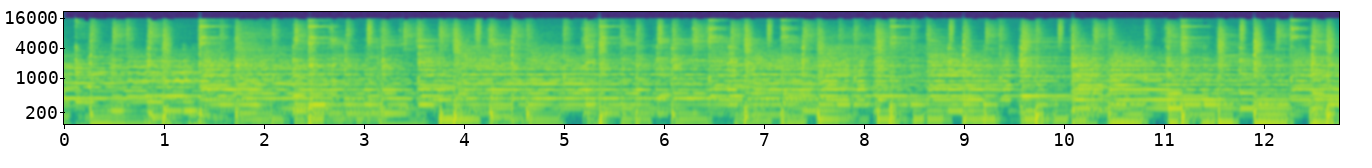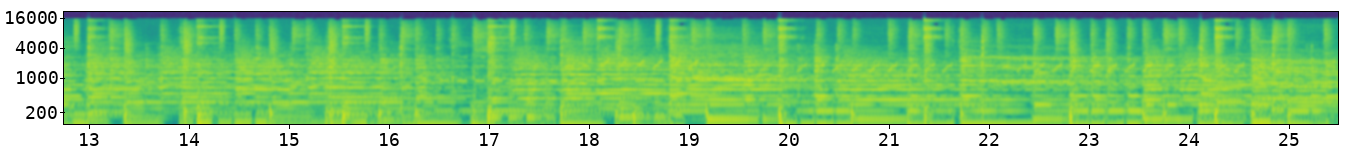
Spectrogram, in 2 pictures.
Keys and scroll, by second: 15.4 d, 18.3-19.2 typing, 20.4-21.1 scroll up 1, 20.4 typing.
